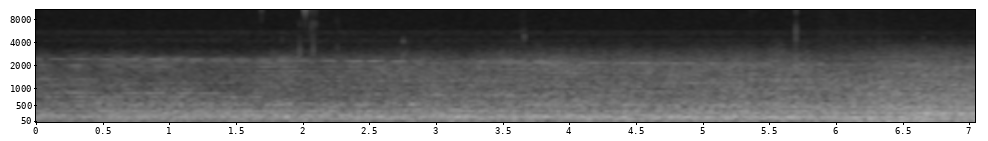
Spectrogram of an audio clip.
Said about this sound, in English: You could just take in the sound of the jet airplane.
